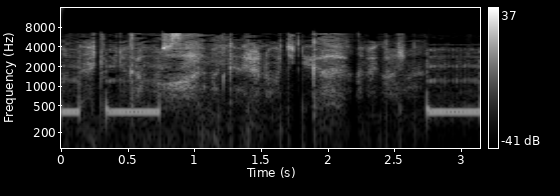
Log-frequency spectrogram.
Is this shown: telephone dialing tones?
yes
